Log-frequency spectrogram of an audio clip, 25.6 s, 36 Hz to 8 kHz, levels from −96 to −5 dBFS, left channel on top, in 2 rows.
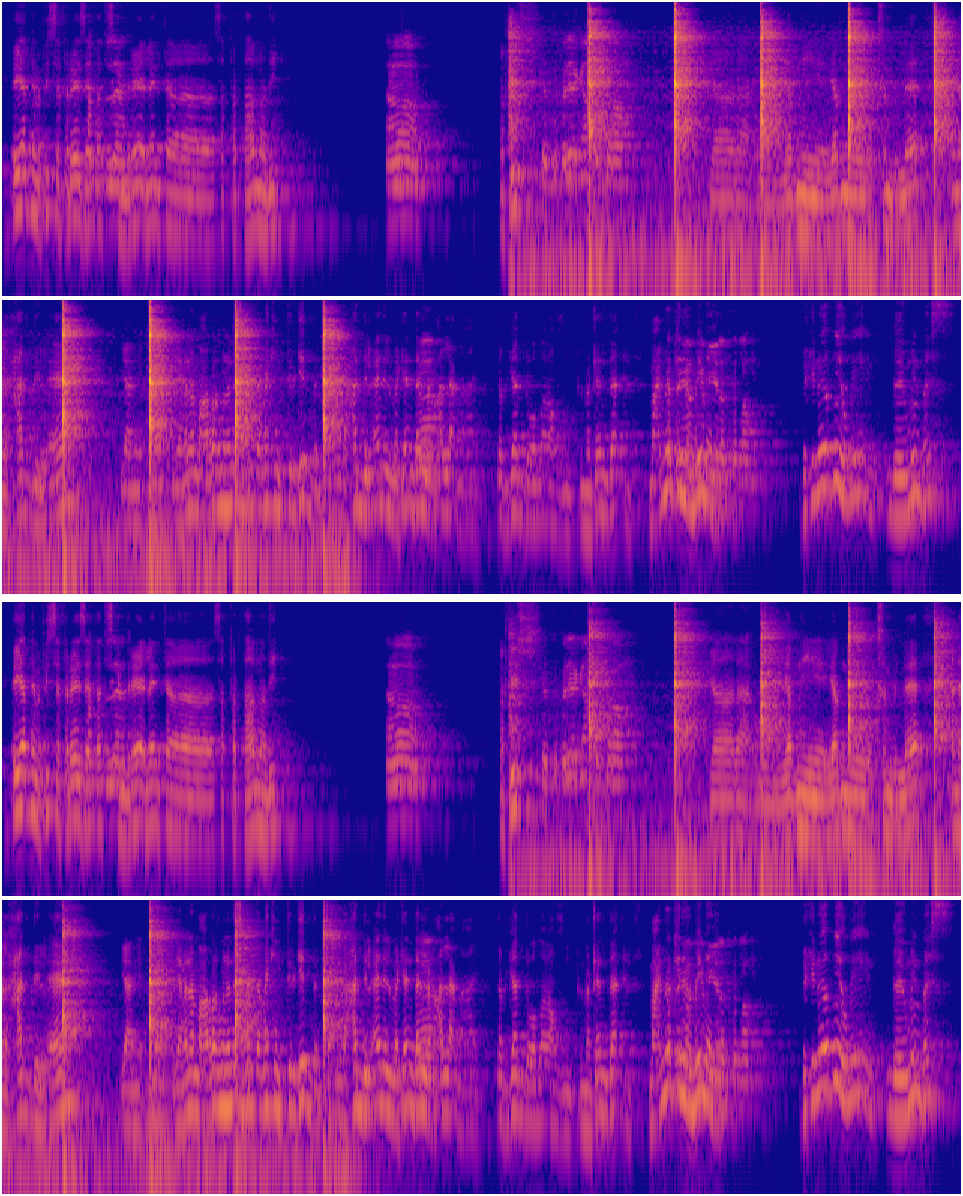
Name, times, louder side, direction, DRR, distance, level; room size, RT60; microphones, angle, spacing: voice 1, 0.1-3.7 6.6-7.2 9.4-13.8 14.3-22.4 23.5-25.4, right 3 dB, 40° right, 10 dB, 0.6 m, -46 dB
voice 2, 1.1-1.7 5.1-5.6 7.2-8.4 18.3-18.6 21.6-22.8, left 1 dB, 10° left, 7 dB, 1.2 m, -50 dB
sound 1, 6.7-17.4, left 10 dB, 60° left, 0.6 m, -34 dB
15.5 x 9.3 x 10.0 m, 1.2 s
head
